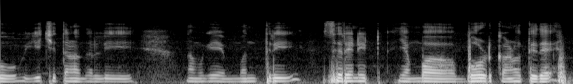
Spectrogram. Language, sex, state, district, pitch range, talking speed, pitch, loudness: Kannada, male, Karnataka, Bangalore, 135-145 Hz, 95 wpm, 140 Hz, -15 LUFS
